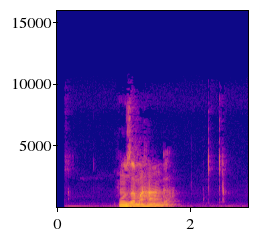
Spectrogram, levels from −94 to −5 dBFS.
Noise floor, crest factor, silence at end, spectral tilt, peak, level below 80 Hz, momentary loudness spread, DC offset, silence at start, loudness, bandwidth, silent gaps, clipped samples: -61 dBFS; 20 dB; 0.35 s; -7 dB/octave; -8 dBFS; -52 dBFS; 24 LU; under 0.1%; 0.9 s; -24 LUFS; 9.4 kHz; none; under 0.1%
